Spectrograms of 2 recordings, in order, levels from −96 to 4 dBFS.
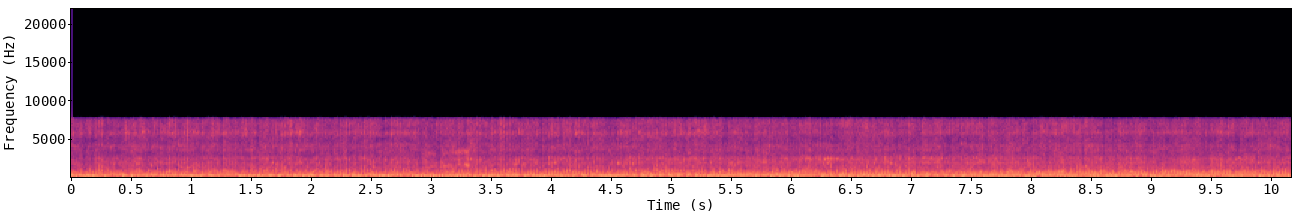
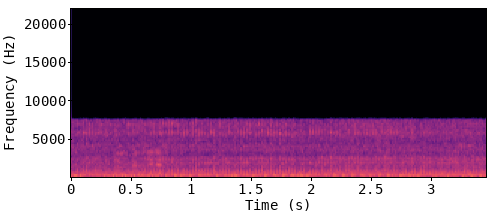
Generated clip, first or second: first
